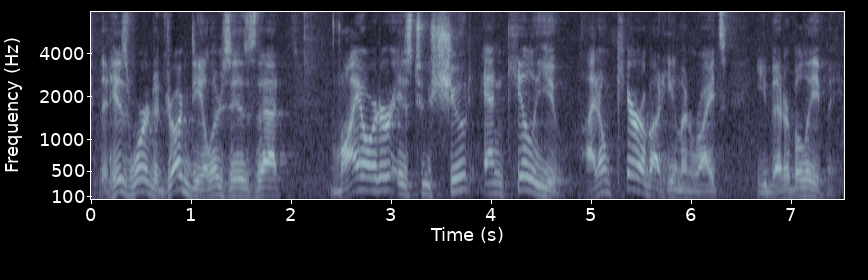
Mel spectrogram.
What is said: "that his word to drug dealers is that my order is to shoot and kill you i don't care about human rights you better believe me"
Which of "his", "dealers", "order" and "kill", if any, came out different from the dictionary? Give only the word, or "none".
none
